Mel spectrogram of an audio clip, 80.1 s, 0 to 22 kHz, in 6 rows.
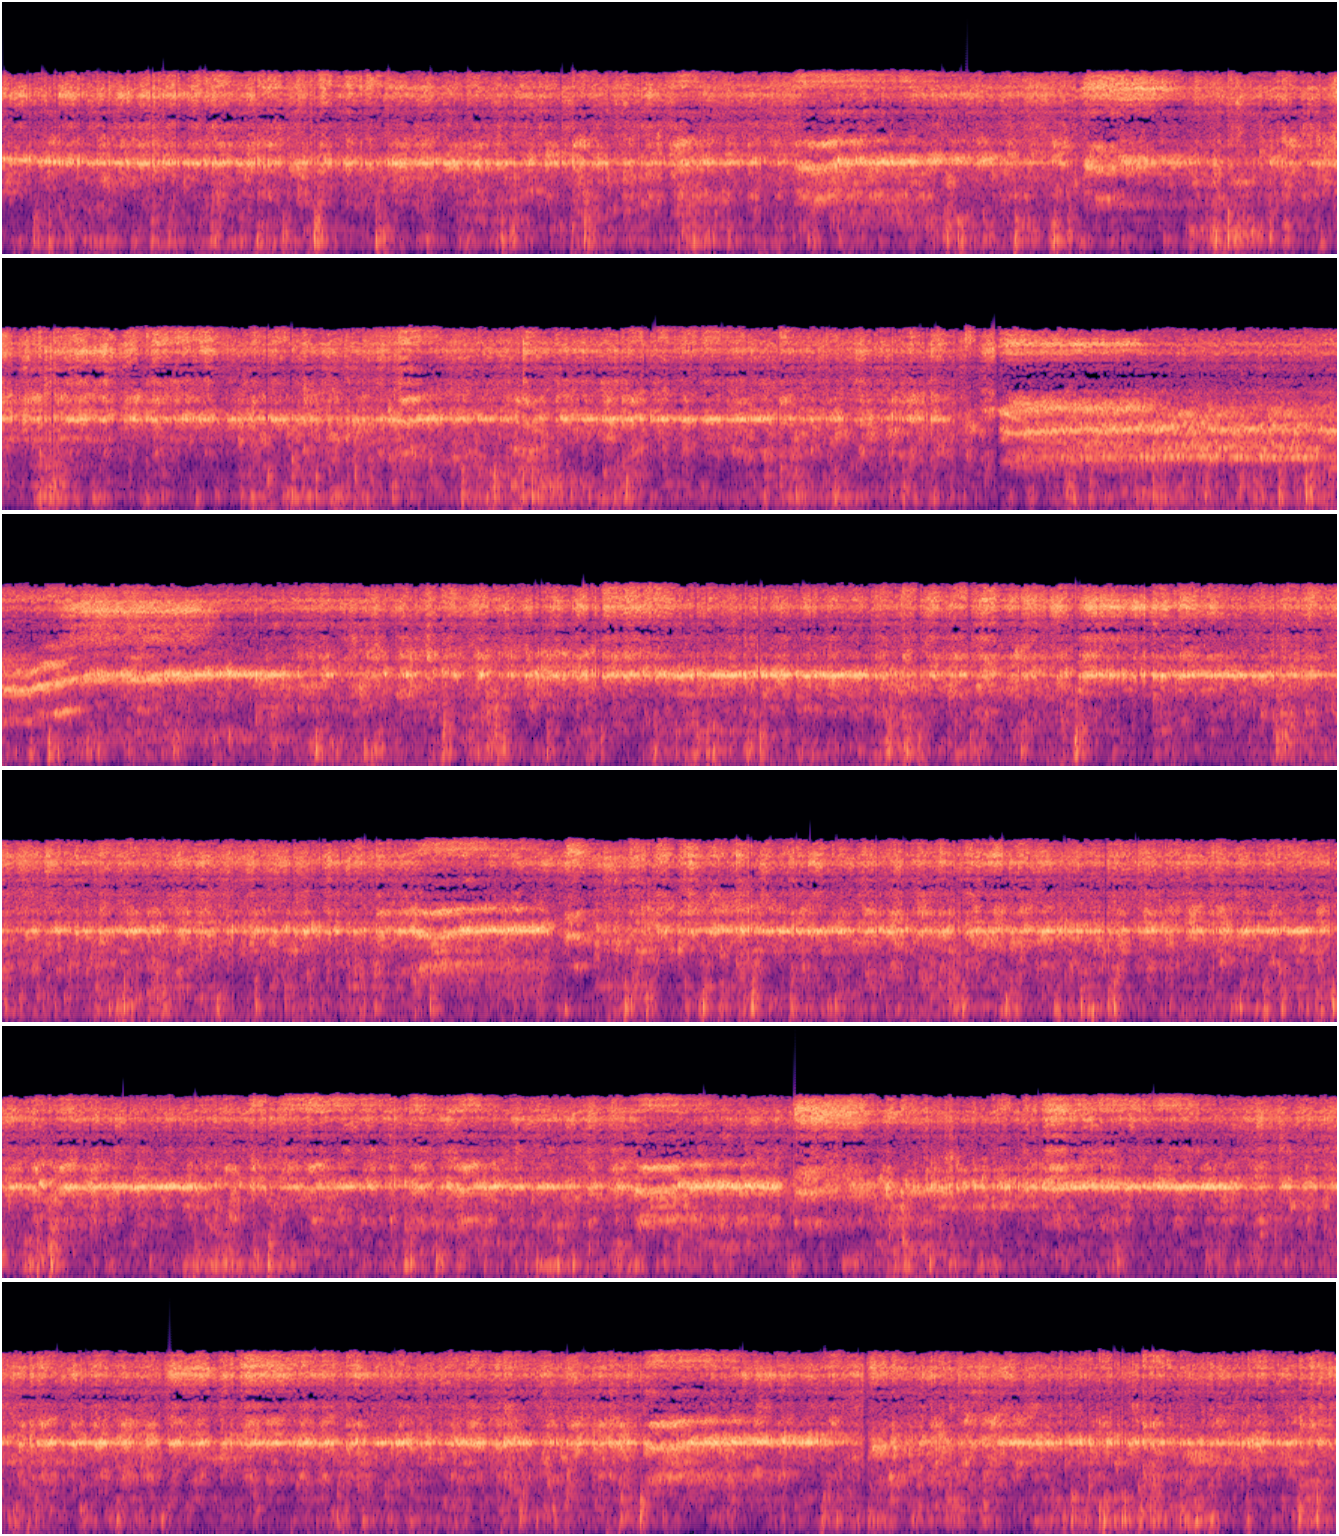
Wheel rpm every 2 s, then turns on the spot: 250, 230, 230, 230, 230, 230, 230, 230, 230, 230, 230, 220, 160, 170, 220, 230, 230, 230, 240, 230, 230, 230, 230, 230, 230, 230, 230, 230, 230, 230, 230, 230, 230, 230, 230, 230, 230, 230, 230, 230.
none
